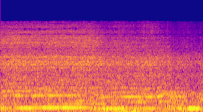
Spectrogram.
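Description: A loud car exhaust drones with a steady, rumbling engine note that rises and holds, with no voices over it.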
